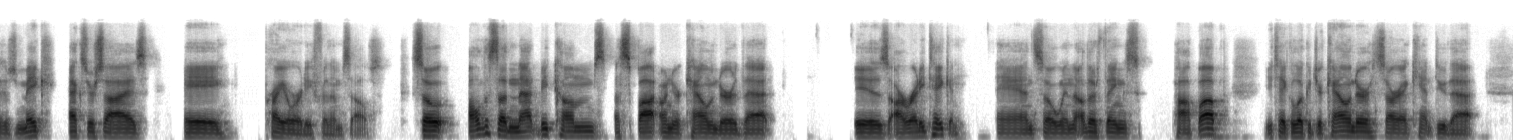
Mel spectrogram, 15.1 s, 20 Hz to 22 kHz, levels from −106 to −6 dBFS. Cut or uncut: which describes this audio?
cut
